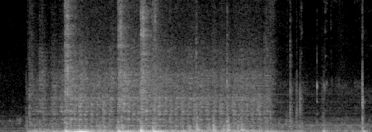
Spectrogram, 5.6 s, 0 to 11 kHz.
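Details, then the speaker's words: 1955 Chevrolet Bel Air after sitting for years: cranks, fires a few ragged uneven beats, then dies within seconds; starts but won't keep running, owner suspects the carburetor and plans to replace it. "We have made it start. The running thing is a bit of a problem, though."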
